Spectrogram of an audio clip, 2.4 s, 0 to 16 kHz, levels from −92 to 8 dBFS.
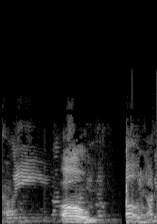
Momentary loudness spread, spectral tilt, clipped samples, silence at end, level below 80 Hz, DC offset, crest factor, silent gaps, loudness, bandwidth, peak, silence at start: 21 LU; -5.5 dB/octave; under 0.1%; 0 s; -66 dBFS; under 0.1%; 18 dB; none; -17 LUFS; 7.8 kHz; -2 dBFS; 0.05 s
